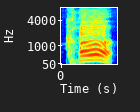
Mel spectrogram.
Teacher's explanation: जैसे ही ख बोलते हो तो पूरे कमर तक इसकी दम निकलता है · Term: महाप्राण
